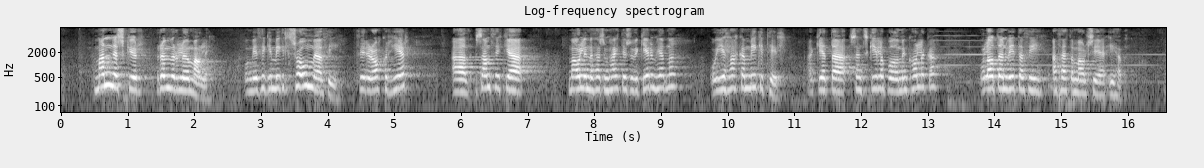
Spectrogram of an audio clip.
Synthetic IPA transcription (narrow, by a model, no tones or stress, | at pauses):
manːɛscʏɾrœmvʏɾlœɣʏmaːwlɪ | ɔɣmjɛɾθɪcɪmɪːcɪt̪soːwmɪðavθi | fɪɾɪɾɔhkʏɾ̥çɛːɾ̥ | aðsamθɪhca | maːwlɪmɛðθɛsːʏmɦajht̪ɪs̬ɔvɪðcɛːɾʏmçɛt̪na | ɔɣjɛl̥ahkamɪːcɪ̥t̪ʰɪl | aðcɛːt̪asɛn̥t̪scɪːlapɔːðaminkʰɔlːɛkaɔɣlaːwt̪aðɛnvɪːt̪aθiaðθɛht̪amaːwlsjɛʔiɦœpn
